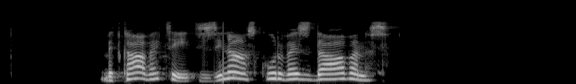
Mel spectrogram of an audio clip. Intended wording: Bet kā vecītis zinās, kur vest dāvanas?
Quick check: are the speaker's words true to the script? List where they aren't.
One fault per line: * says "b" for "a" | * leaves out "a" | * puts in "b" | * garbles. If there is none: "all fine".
all fine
